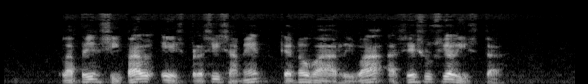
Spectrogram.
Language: Catalan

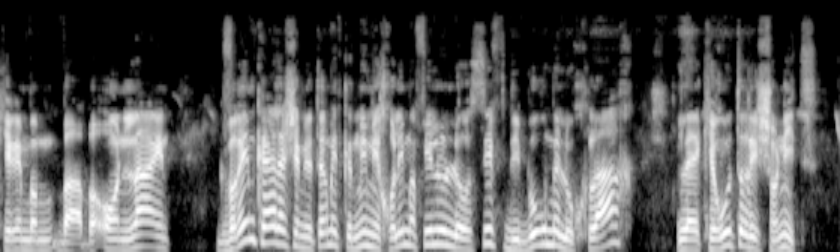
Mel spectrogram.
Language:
Hebrew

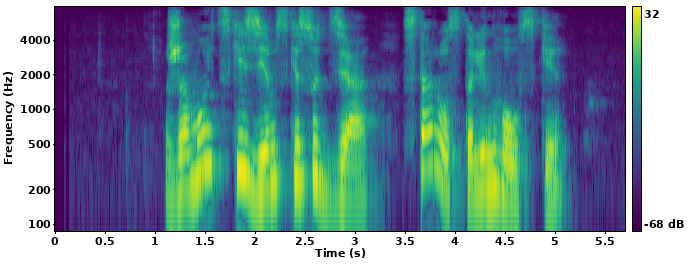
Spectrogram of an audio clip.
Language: Belarusian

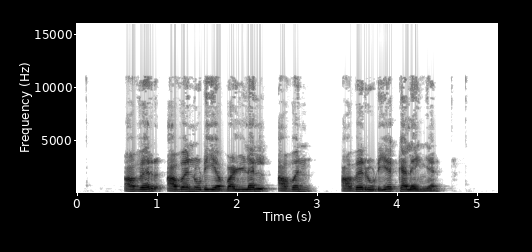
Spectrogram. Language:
Tamil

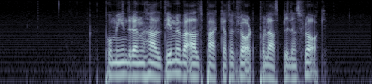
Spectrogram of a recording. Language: Swedish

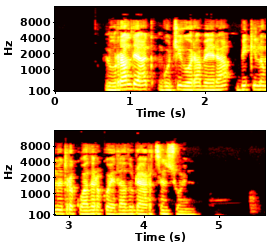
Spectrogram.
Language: Basque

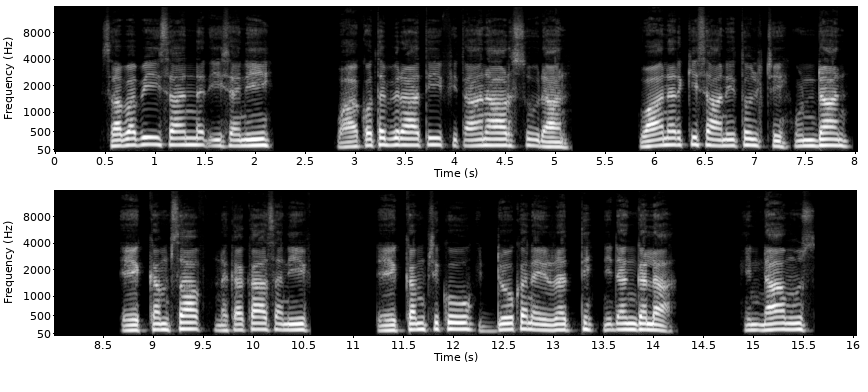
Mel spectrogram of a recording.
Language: Oromo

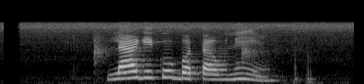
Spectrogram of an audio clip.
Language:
Nepali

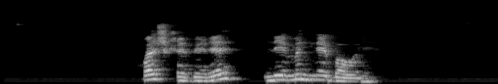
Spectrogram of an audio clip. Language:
Kurdish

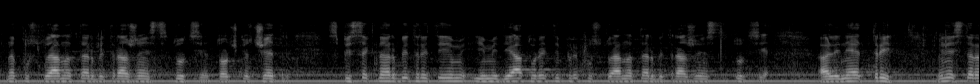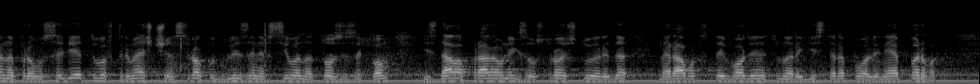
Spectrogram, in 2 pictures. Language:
Bulgarian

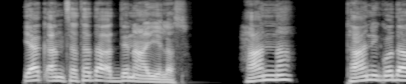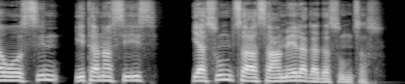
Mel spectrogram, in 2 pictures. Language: Gofa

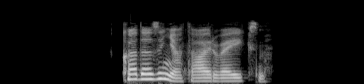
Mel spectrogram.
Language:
Latvian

